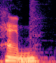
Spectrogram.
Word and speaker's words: Hem: Poi abbiamo lo stendardo che si legge Necer, cioè Dio, seguito dal bastone che si legge Hem, che vuol dire servitore.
